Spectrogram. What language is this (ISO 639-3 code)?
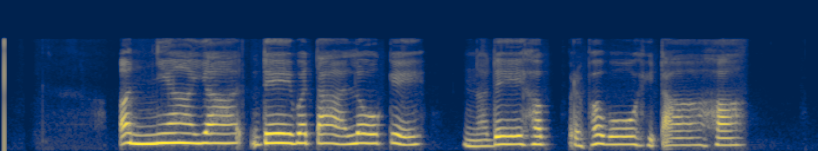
san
